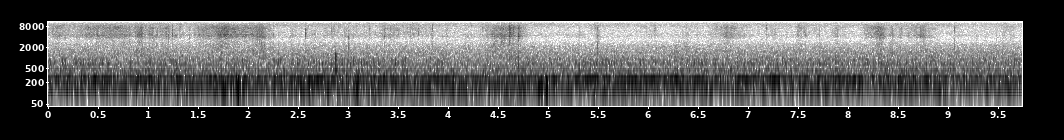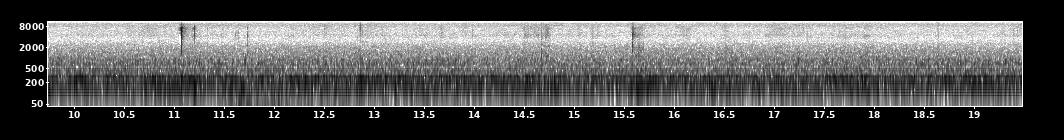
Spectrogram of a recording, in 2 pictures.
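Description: Dry branches snap and crack underfoot.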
